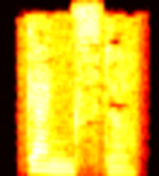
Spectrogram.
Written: gangster

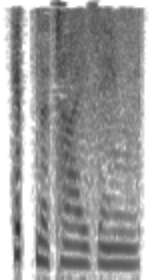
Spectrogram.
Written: hypnotizing

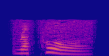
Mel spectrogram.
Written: rapport

